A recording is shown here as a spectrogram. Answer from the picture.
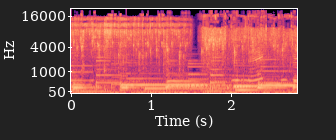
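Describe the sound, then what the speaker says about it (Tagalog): Onion frying in heated cooking oil gives a steady hiss and sizzle, running continuously under prominent background music. "kasama ang ating onion, pinapainit ko lang ang mantika mga loves"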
